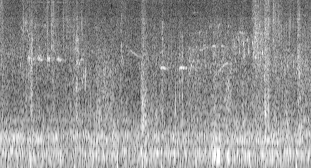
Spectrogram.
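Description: Near silence in the open air, with a few faint, short bird chirps and occasional small clicks over a faint steady hum.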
